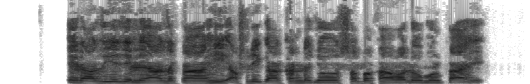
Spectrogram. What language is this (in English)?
Sindhi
